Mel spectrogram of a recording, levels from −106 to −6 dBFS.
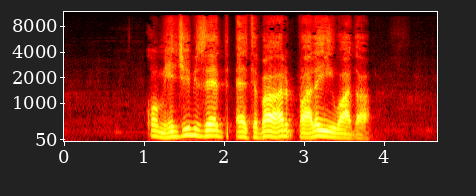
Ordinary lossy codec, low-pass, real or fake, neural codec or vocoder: MP3, 48 kbps; 10.8 kHz; fake; codec, 16 kHz in and 24 kHz out, 0.8 kbps, FocalCodec, streaming, 65536 codes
